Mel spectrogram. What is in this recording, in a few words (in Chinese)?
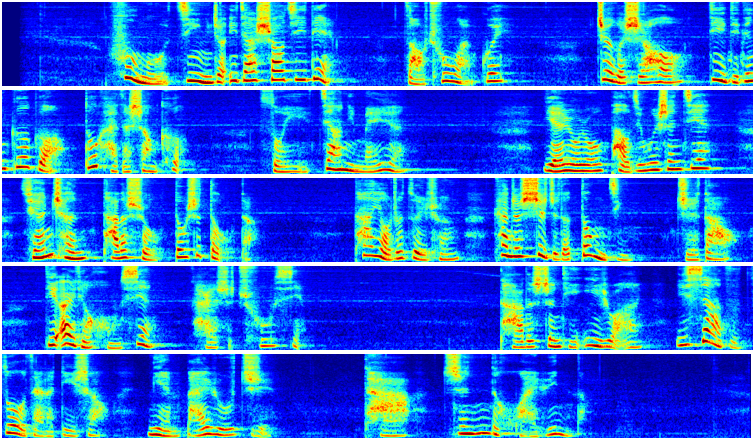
都市小说配音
